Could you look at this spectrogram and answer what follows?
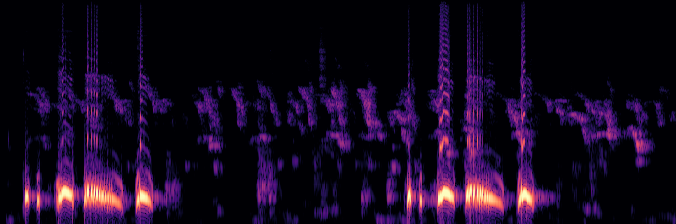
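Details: Spotted dove luring call for playing through a speaker: two cooing phrases, each of short clipped notes, a loud rising coo, a long drawn falling coo and a final short coo, with faint chirps between phrases.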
